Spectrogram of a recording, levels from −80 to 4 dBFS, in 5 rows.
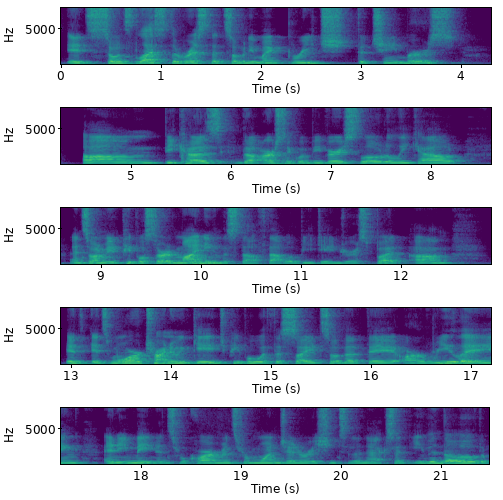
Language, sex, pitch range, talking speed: English, male, 115-140 Hz, 180 wpm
